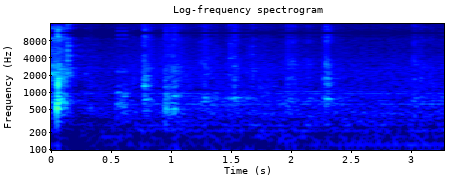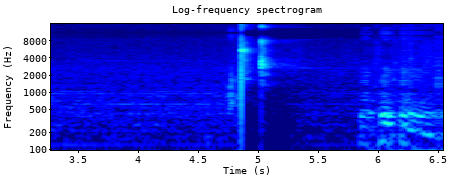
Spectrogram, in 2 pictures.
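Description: Sharp single clicks from a dog-training clicker: one right at the start and another about five seconds in, with a few faint ticks between.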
